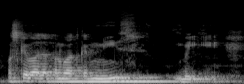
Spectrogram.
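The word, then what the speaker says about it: gneiss: उसके बाद अपन बात करें नीस, ये भी किससे बना हुआ है, ग्रेनाइट से तो बना था, मेटामॉर्फिक ग्रुप ही तो है इसका। नीस के मतलब जी साइलेंट होता है इसमें, ठीक है।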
